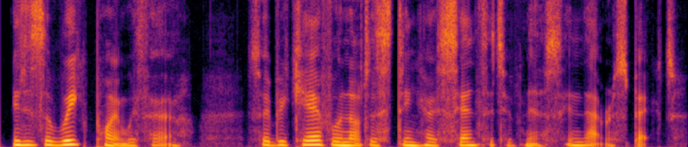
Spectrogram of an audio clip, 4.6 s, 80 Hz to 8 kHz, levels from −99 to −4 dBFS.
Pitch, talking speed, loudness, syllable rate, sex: 190 Hz, 235 wpm, -20 LUFS, 6.2 syllables/s, female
